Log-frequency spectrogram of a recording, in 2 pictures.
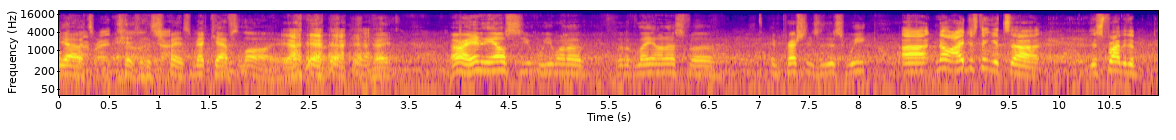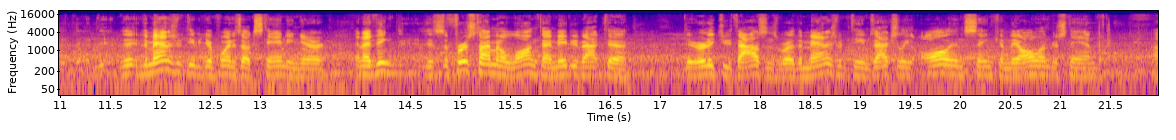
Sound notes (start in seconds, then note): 2.1 men laugh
